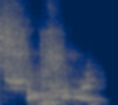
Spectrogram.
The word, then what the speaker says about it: Shanghai: Both sides of my family are originally from the Shanghai area, or if pronounced in Mandarin, it's Shanghai, which means on the sea.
